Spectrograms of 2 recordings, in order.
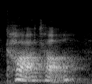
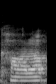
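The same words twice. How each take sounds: First: It is said in an Australian accent. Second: It is said in an American accent. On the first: "Australians sound a bit weird saying it, like" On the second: "instead of"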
